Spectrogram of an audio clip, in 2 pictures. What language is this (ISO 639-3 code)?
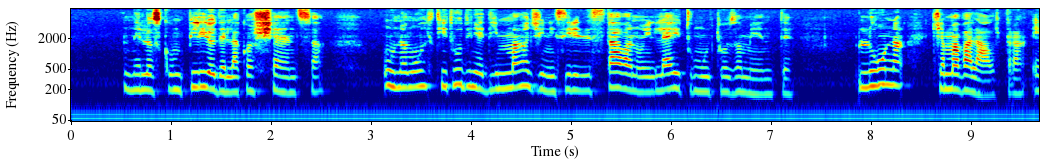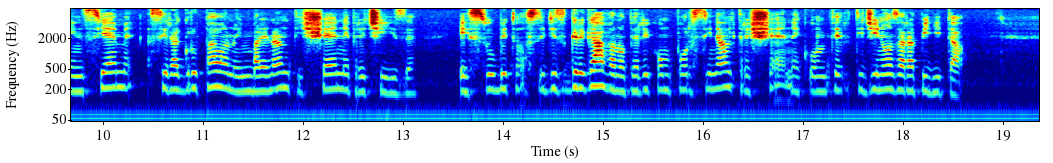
ita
